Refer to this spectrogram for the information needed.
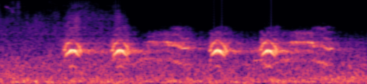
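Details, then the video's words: A crow in Hartsville, South Carolina gives four short, clear notes roughly every half second, each a soft ringing call rather than a harsh caw, over a faint background hiss. "This Crow Makes A Pretty Sound; Bird Calls"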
